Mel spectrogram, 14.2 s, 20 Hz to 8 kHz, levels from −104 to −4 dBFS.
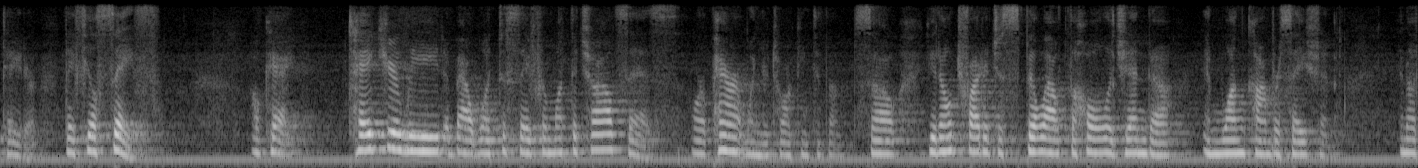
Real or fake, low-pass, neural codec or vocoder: real; 7.2 kHz; none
